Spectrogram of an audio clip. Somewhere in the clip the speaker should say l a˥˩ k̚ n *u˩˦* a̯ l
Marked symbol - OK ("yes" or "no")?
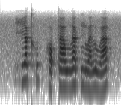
yes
